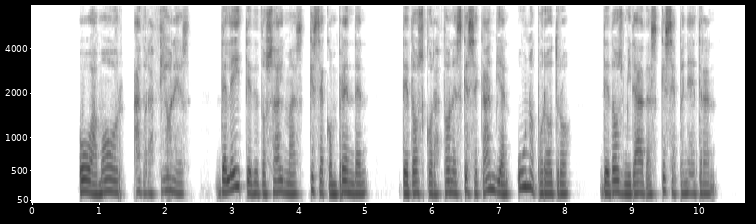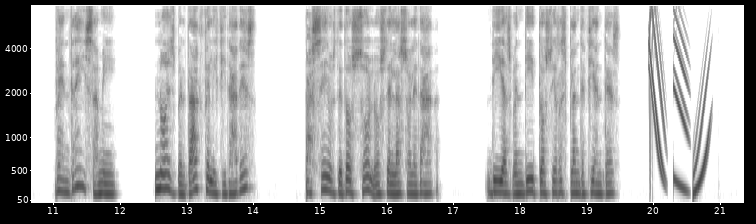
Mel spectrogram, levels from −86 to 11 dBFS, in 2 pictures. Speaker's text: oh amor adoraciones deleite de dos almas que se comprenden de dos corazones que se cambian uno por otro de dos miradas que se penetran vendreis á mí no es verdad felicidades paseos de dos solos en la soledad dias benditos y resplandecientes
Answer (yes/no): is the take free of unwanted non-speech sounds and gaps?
no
